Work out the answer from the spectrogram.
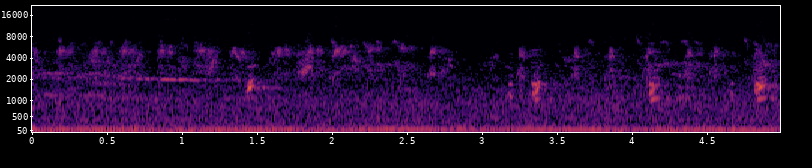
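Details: Bulbuls chirping in an orchard: short, sharp mid-pitched chirps scattered a second or so apart over a steady low hum and a faint, rapid, high pulsing chorus in the background.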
